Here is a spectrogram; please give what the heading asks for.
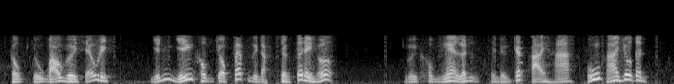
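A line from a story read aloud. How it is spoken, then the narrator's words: Loud shout. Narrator (Vietnamese): Phàn Nhất Ông quát to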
